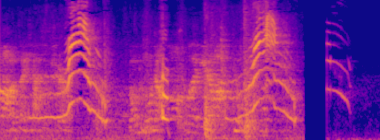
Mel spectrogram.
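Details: Domestic cat meowing indoors: two long, drawn-out meows about three seconds apart, each rising then falling in pitch, followed by a short high squeak, with a person talking in the background.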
